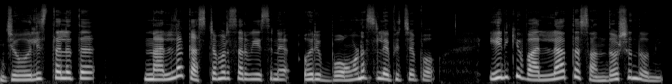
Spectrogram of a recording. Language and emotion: Malayalam, happy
